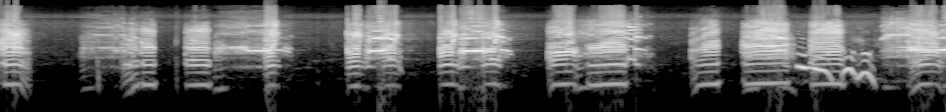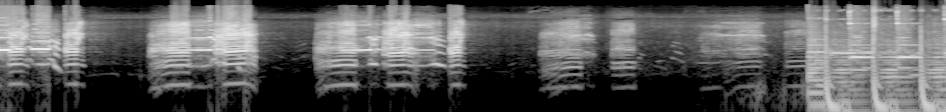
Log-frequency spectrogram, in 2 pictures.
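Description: Domestic geese honking: loud, repeated calls one after another with short silent gaps, fainter near the end.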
